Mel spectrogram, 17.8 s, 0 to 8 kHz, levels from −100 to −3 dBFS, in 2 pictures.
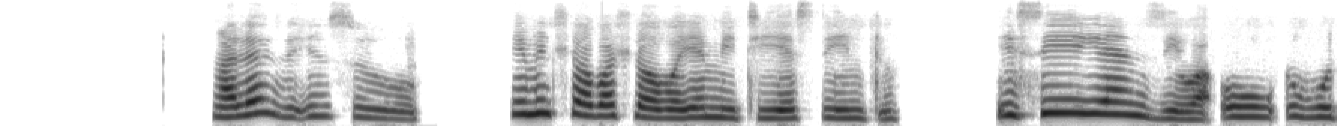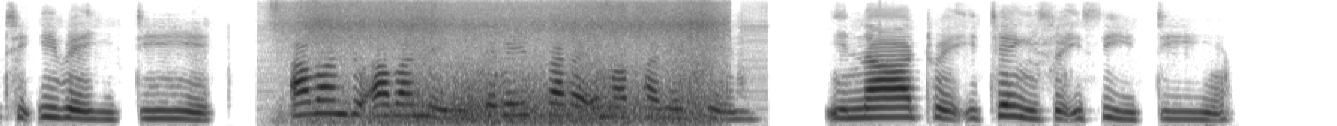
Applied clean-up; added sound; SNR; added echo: none; Hiss; 5 dB; none.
